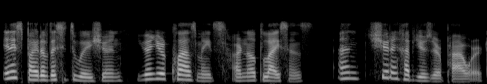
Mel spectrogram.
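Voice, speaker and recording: A woman voicing a stern, formal male dog-like police chief in an audio story, with measured speech. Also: mid-range voice, very animated, fairly bright tone, no echo, dull audio.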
